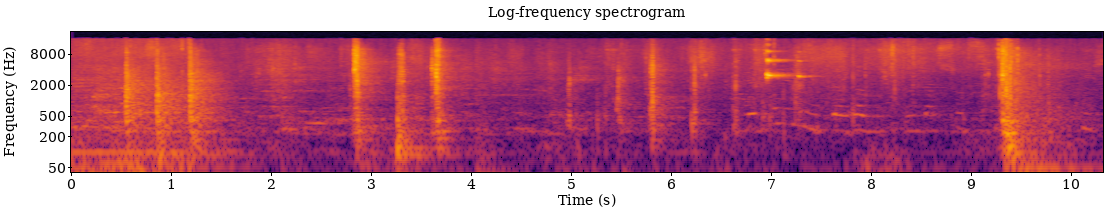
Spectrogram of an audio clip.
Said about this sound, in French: Toquer et ouvrir la porte.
